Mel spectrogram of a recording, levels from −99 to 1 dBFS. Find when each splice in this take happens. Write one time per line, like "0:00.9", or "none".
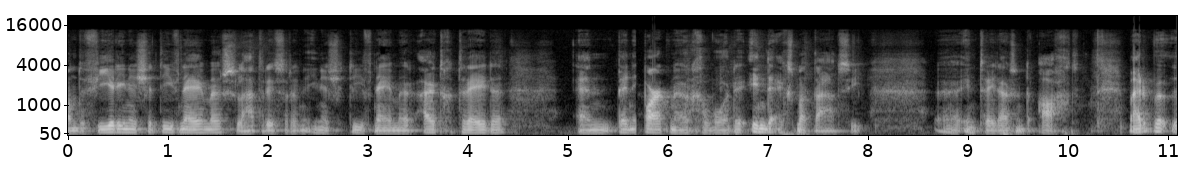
0:05.7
